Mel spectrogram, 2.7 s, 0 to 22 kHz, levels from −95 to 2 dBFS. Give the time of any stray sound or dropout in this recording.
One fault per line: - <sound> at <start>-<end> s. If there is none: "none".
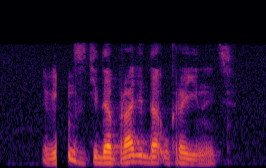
- dropout at 0.6-0.7 s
